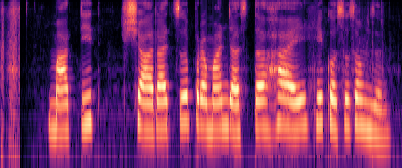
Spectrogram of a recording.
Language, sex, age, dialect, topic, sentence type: Marathi, female, 18-24, Varhadi, agriculture, question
